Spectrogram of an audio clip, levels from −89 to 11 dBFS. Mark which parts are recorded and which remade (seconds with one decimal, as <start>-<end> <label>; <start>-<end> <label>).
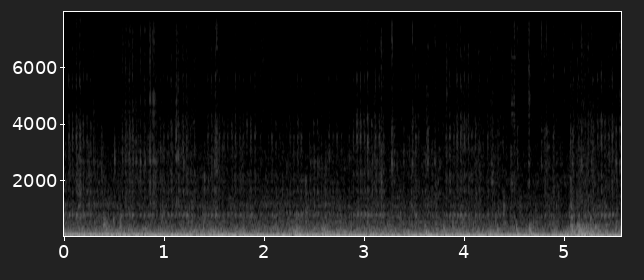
0.0-5.6 recorded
